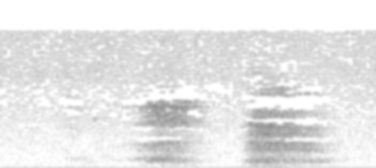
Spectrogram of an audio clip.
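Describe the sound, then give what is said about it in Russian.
A quiet yawn in two drawn-out breathy phases, a long inhale followed by a voiced, sighing exhale, with no talking. “О, зеваешь уже.”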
